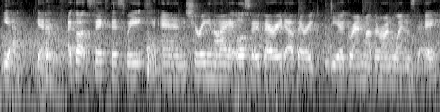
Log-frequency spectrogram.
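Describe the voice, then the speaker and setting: Hoarse woman preaching in an echoey church. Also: lowish voice, normal speed. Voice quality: coughs now and then. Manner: relaxed, conversational, chatty asides. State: hoarse, has lost her voice. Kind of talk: casual sermon. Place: church hall. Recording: echoey church hall, air conditioning hum.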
